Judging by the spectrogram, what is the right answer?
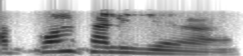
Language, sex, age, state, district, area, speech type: Urdu, female, 60+, Bihar, Supaul, rural, conversation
